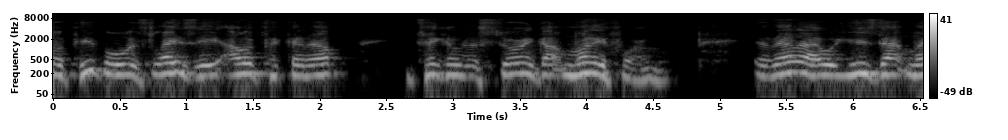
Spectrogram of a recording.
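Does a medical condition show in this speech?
Yes: cerebral palsy; swallowing and speech.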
